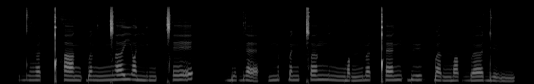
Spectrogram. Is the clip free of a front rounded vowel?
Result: no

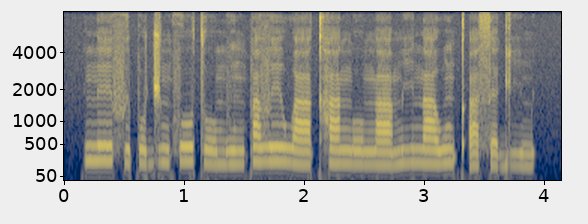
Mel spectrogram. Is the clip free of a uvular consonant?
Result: yes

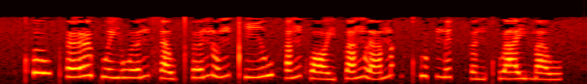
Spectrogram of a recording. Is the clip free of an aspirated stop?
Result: no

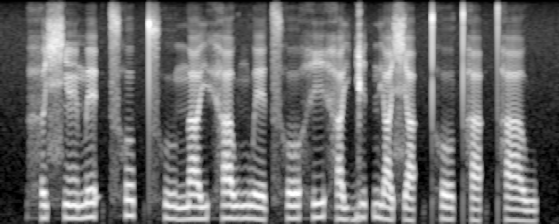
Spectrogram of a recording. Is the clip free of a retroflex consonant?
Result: yes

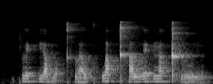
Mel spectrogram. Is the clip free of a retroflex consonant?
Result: yes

